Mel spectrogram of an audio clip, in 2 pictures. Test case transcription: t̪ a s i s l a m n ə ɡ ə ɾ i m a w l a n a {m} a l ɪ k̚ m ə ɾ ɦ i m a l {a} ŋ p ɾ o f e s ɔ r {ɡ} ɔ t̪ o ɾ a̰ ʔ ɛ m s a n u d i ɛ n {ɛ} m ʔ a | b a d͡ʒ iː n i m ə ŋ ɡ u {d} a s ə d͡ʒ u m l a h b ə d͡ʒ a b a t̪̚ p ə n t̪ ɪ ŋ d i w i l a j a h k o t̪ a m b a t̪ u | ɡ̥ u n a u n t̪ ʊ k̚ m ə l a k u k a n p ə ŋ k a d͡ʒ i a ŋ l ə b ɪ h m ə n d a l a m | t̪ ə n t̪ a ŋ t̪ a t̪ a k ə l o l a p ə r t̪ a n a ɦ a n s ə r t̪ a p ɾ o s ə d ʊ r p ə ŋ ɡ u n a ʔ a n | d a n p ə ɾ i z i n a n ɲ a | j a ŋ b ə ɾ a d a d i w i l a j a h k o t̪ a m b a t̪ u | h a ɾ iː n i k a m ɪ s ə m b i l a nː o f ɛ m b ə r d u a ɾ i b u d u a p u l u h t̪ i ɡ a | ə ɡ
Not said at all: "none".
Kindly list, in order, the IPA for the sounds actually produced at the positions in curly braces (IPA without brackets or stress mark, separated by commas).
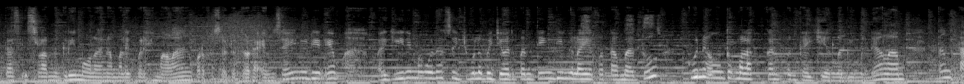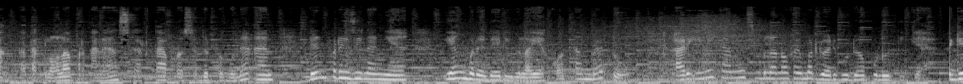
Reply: m, a, d, ɛ, n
